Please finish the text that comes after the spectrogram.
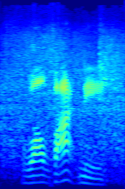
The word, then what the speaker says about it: Walvotny: And Otis, how do you say Otis's last name? Walvotny? Well, you got it, the second one. Walvotny.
